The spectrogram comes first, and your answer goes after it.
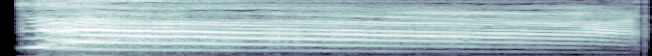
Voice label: male "nuaaaa"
